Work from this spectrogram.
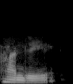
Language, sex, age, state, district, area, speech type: Punjabi, male, 18-30, Punjab, Fazilka, urban, conversation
